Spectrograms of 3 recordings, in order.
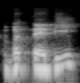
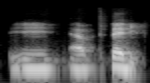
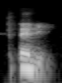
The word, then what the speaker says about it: vtedy: for example, word vtedy, it's written with v, like vt vtedy, and means like back then. And but we don't pronounce it vtedy because it's hard to pronounce. We pronounce it vtedy, like with f, vtedy.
